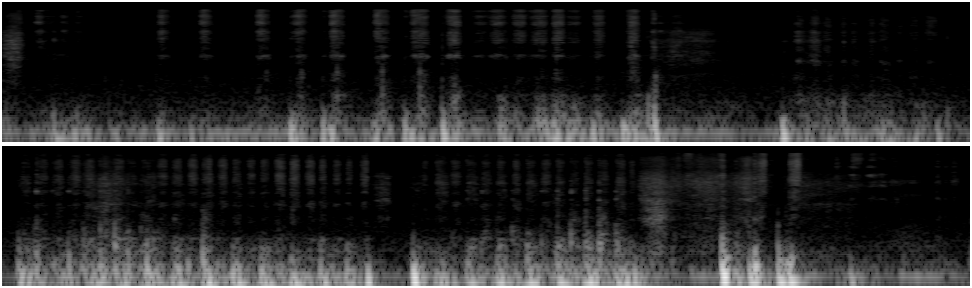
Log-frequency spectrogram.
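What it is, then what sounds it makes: Pencil shading on a sketchbook page. A wooden pencil held in the fingers makes scratching shading strokes on a spiral-bound paper sketchbook page. Quick, separate strokes come first, then a short pause, and then a denser, more continuous run of soft, bright, papery scratching. The sound stays quiet and close throughout.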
